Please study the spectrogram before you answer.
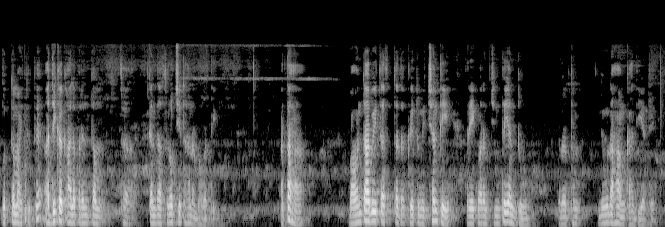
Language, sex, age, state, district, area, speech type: Sanskrit, male, 30-45, Maharashtra, Nagpur, urban, spontaneous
